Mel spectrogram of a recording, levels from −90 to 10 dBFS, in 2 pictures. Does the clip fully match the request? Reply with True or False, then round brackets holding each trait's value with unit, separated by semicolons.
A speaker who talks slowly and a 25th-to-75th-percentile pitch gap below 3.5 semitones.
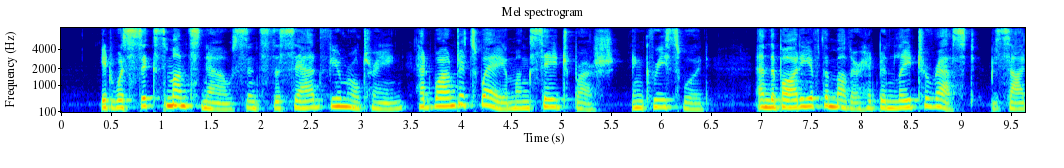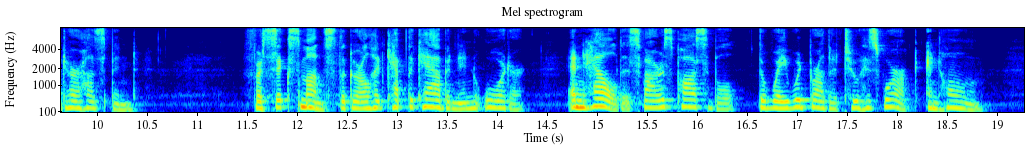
False (180 wpm; 2.9 semitones)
